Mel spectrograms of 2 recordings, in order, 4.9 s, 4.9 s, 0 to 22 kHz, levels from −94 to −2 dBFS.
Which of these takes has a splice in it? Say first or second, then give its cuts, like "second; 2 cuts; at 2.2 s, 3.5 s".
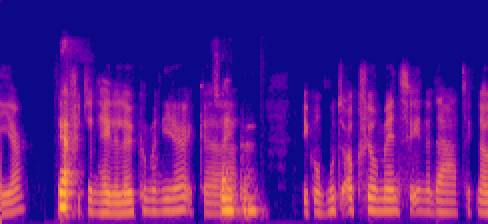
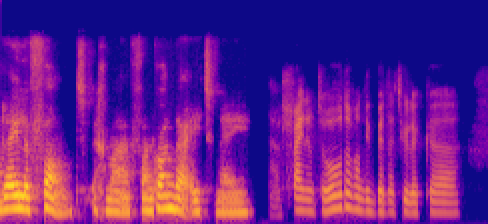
second; 2 cuts; at 1.5 s, 2.6 s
